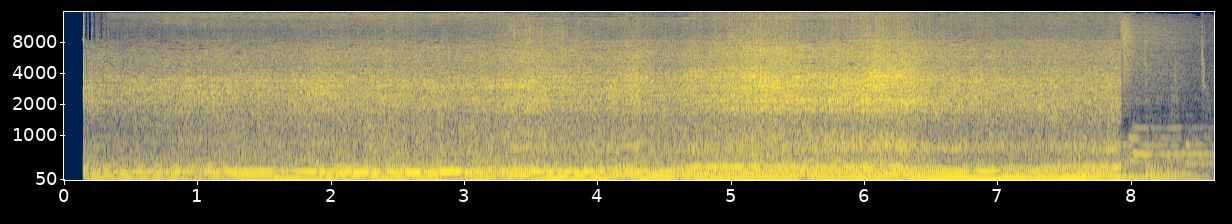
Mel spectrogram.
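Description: A sports car's engine running loud and steady, its pitch shifting slightly up and down with the revs. It cuts in suddenly.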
